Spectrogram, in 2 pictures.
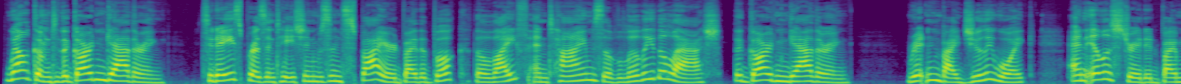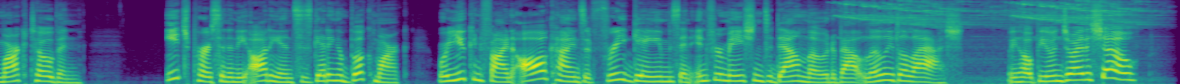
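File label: english us female informative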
